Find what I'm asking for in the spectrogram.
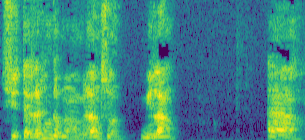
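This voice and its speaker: A young man telling an animated story in casual chat and acting out the voices of the people in it. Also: a little high, normal speed, husky, distant mic.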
